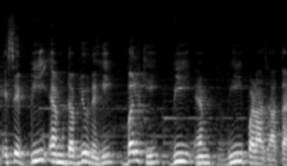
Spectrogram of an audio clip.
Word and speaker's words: BMW: In fact एक सर्वे के अनुसार 95% तक लोग इसे BMW ही पढ़ते हैं, लेकिन एक्चुअली इसे BMW नहीं पढ़ा जाता। इसका सही उच्चारण है BMW।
